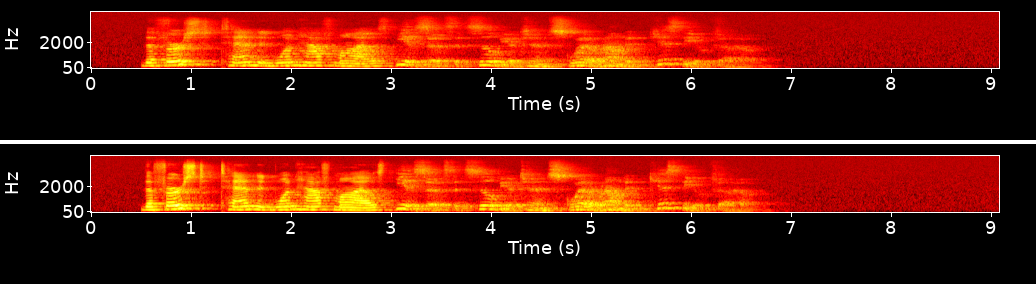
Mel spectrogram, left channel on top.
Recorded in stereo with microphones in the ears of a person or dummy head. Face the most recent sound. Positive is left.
turn(degrees=-30)  # may be behind; listen again after turning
